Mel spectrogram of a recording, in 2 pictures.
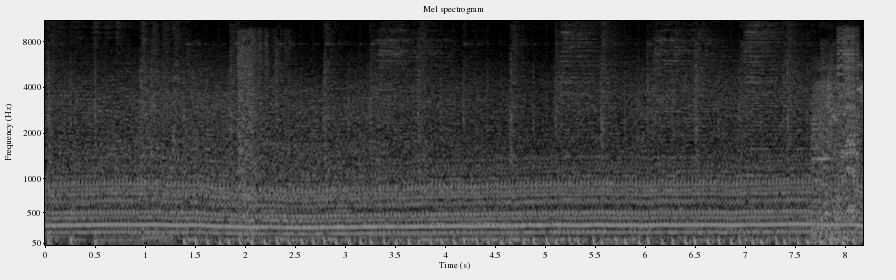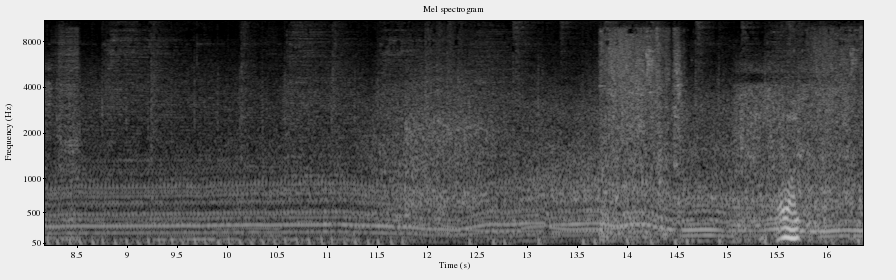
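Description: A small Ford rally car engine drones steadily throughout a rallycross racing video game, its pitch rising and falling with gear changes, loud and continuous with brief bumps and other cars nearby.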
